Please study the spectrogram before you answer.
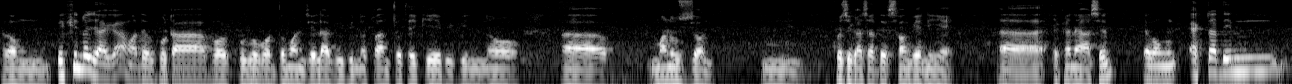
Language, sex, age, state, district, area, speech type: Bengali, male, 45-60, West Bengal, Purba Bardhaman, urban, spontaneous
